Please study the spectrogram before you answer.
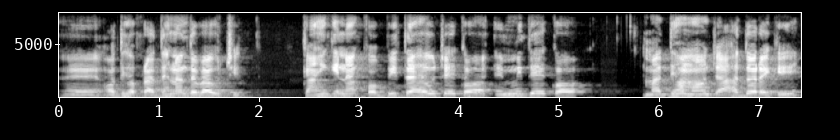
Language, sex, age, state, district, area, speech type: Odia, male, 18-30, Odisha, Dhenkanal, rural, spontaneous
